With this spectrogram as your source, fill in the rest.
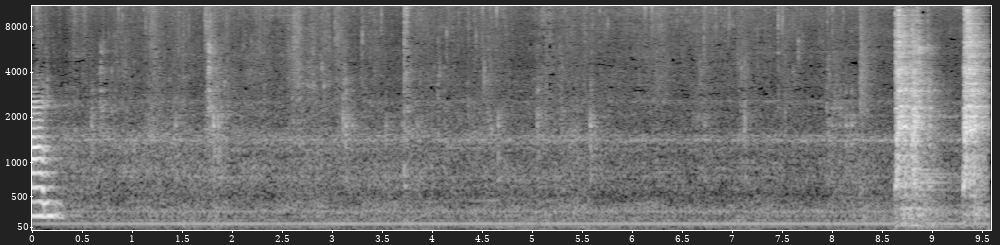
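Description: A plastic spoon stirs food and scrapes softly in a pan.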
